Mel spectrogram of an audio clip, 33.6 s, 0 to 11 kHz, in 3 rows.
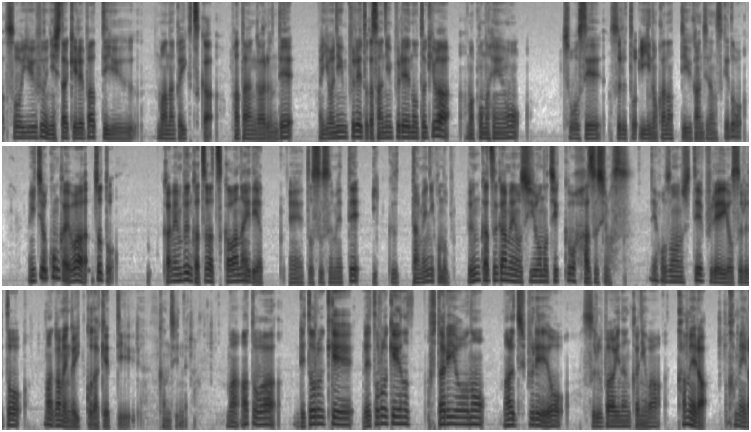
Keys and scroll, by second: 22.8-25.0 typing, 32.4-33.6 typing.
